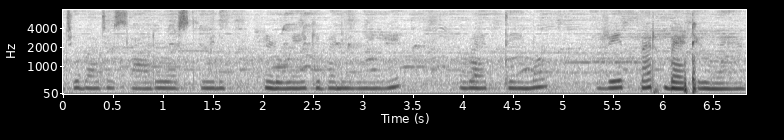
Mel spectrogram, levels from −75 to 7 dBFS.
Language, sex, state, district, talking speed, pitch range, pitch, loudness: Hindi, female, Madhya Pradesh, Umaria, 140 wpm, 215-230 Hz, 220 Hz, -23 LUFS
